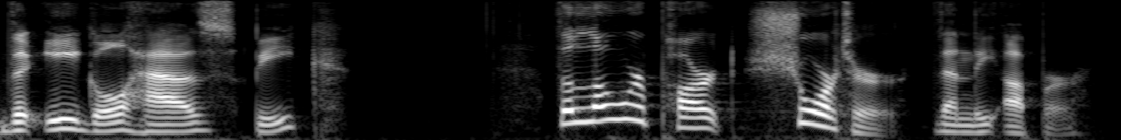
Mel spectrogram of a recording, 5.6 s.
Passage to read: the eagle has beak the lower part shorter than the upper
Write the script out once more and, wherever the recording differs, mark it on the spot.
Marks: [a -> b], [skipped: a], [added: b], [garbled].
the eagle has beak the lower part shorter than the upper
